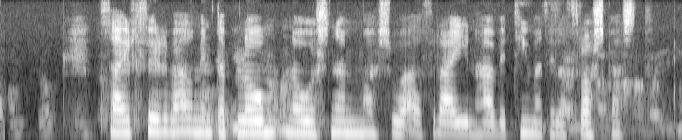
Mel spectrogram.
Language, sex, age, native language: Icelandic, female, 20-29, Icelandic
